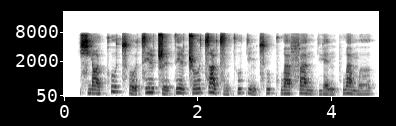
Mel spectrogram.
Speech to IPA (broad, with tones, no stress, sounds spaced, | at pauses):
ɕ j ɑ˨˦ ʊ̯ kʰ u˥˨ t͡sʰ o̰˨˩ ʊ̯ t͡s e˥˨ ɪ̯ ʈ͡ʂ ɻ̩˨˩ t̪ e˥˨ ɪ̯ ʈ͡ʂ o˦ ʊ̯ t͡s ɑ˥˨ ʊ̯ t͡s a˩ n t̪ʰ u˦ t̪ y̰˨˩ n t͡sʰ u˥˨ kʰ w ä˦ f a˥˨ n t̪ ɥ ɛ̰˨˩ n pʰ w ä˥˨ m ɤ˨˦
